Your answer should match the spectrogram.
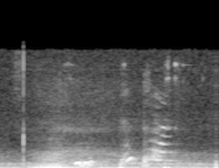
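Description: A young child's short high-pitched vocal squeals, a few brief rising and falling calls, with a low thump near the end.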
